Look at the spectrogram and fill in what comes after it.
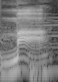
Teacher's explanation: the first syllable ma is pronounced much like the ma in Mama the a sound is short and Punchy not drawn out like in English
